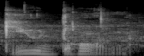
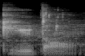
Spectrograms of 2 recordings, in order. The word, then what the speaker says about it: gyudon: And by the way, for dinner I made some gyudon. I think it's pronounced gyudon.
